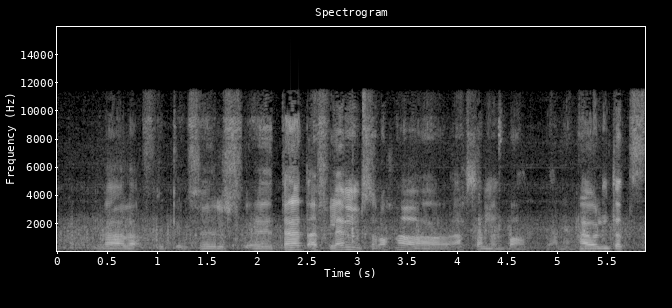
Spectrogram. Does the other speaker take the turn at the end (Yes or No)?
No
